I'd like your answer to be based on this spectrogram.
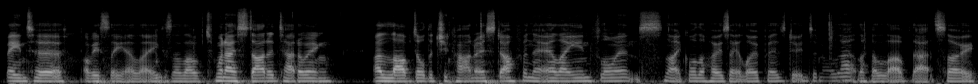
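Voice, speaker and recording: A man's voice: on the high side, level tone, normal speed, vocal fry, slight background noise. A man, a tattoo artist guest, chatting casually and swearing freely, laughing often. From Australia. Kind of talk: casual podcast chat.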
